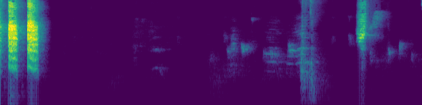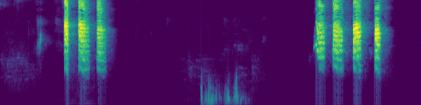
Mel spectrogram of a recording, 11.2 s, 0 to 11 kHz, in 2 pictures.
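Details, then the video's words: White-rumped shama master recording meant to make a silent bird sing: loud bursts of harsh rapid notes alternating with softer chips, brief low rustle near the end. "100% Murai Batu MANDEK jadi NARUNG dengar MASTERAN ini"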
